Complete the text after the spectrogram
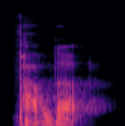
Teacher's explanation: We have the d sound for the ed. Link the sounds. Piled up. Pronounce it like one word.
